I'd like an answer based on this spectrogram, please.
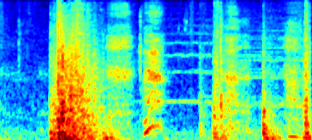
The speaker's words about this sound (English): Someone is trying to get through the front door.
